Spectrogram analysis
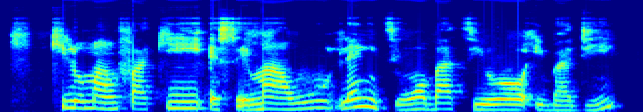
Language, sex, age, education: Yoruba, female, 15-29, tertiary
